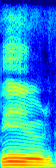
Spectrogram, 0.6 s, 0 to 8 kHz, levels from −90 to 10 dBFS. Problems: constant background noise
